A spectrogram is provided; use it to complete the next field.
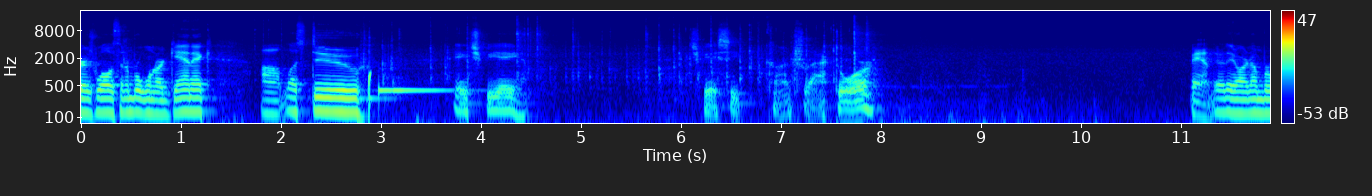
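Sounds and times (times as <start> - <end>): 
speech: 0.0 - 4.6, 6.2 - 8.0, 11.1 - 11.8
computer keyboard typing: 2.9 - 8.0.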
